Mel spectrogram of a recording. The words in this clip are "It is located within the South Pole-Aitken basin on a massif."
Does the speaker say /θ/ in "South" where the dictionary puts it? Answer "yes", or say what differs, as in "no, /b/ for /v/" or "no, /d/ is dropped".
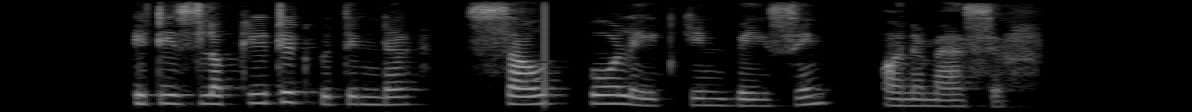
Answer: no, /t/ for /θ/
